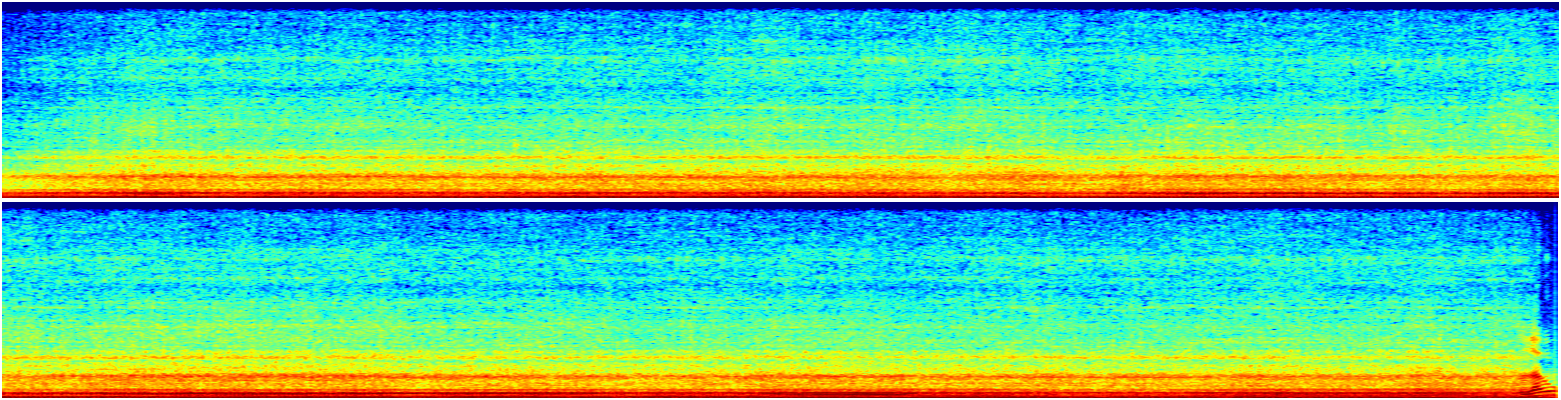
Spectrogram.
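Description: A Templar X motorcycle rides slowly at low speed over brick pavement, its mid-pitched engine droning steadily and loudly throughout with slight rises in revs.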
